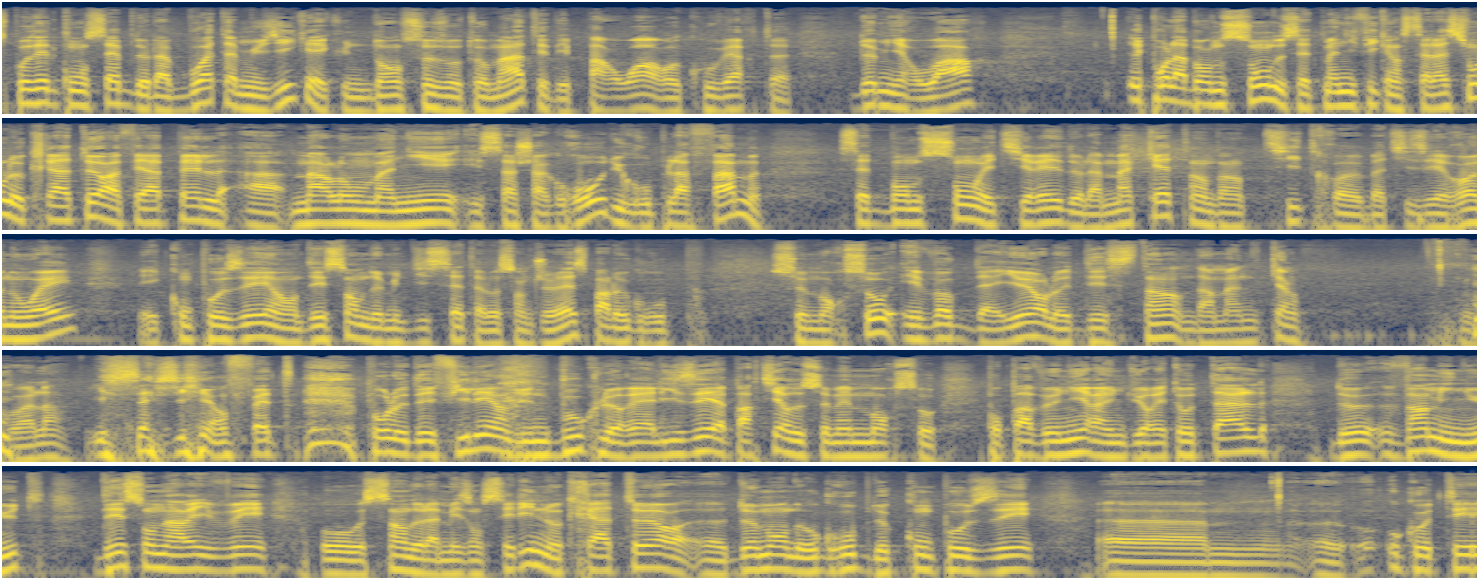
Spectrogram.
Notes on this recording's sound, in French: en direct du WHO'S NEXT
